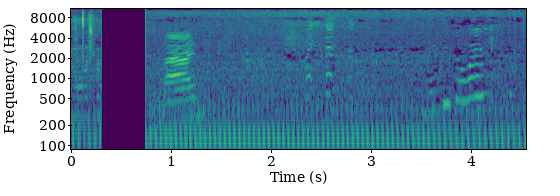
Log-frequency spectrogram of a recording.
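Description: A motorcycle engine idles close by with a steady, loud rhythmic thrum that keeps running throughout, cut briefly by a silent gap near the start, while people talk over it.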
